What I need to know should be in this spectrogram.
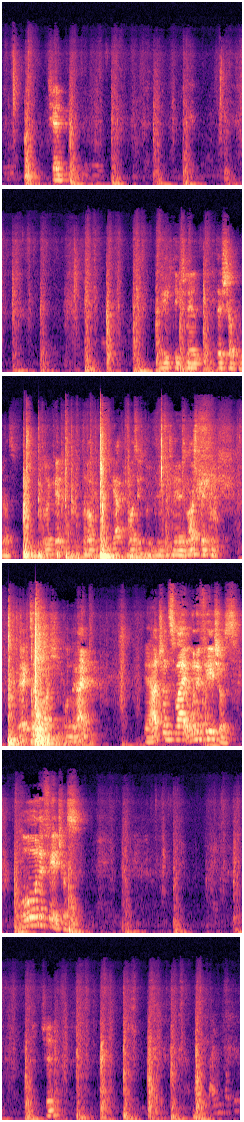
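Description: A football thuds softly again and again as it is juggled.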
